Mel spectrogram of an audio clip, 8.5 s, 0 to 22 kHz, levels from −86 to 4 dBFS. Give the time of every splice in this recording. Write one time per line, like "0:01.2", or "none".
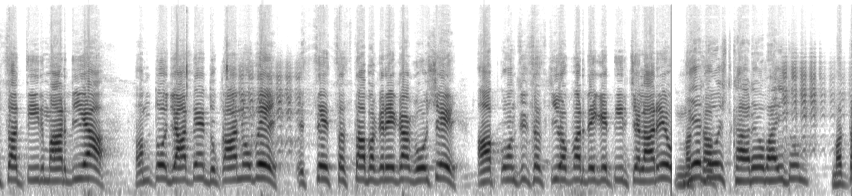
0:06.8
